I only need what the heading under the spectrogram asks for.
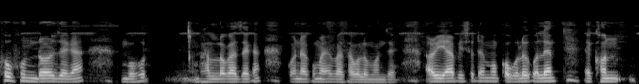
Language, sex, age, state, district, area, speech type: Assamese, male, 30-45, Assam, Charaideo, rural, spontaneous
